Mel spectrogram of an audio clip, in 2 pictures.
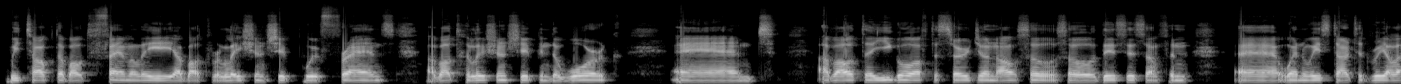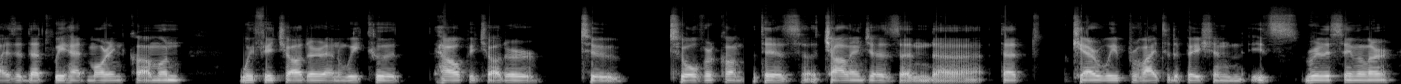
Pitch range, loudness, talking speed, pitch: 95-100 Hz, -19 LUFS, 135 wpm, 95 Hz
